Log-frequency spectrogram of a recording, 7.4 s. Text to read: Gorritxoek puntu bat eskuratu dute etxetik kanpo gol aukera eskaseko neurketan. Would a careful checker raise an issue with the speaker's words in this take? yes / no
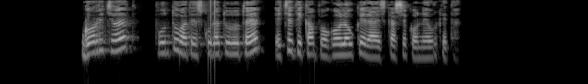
no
